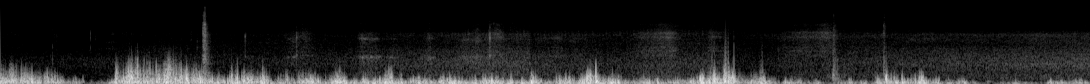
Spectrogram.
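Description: Wind buffeting an outdoor microphone, an uneven low rumble with handling noise as it moves, and a sharp click about two seconds in.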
